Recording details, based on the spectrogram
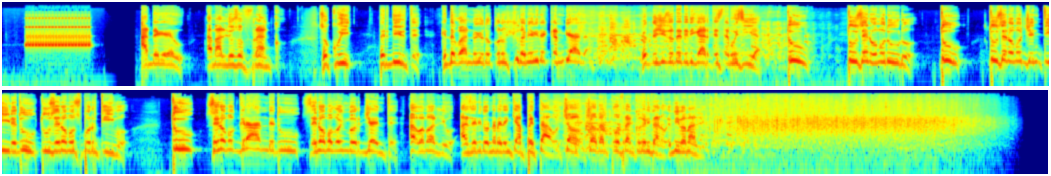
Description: In allegato al libro 'Dai la pappa al bimbo' troverete dei files audio quindi sarà possibile apprezzare qualche pagina di audio-libro; nell'occasione provate a leggere e a sentire i frequentatori ...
